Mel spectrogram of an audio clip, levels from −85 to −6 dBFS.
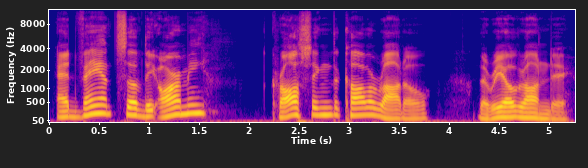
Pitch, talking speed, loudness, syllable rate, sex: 140 Hz, 90 wpm, -17 LUFS, 4.5 syllables/s, male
